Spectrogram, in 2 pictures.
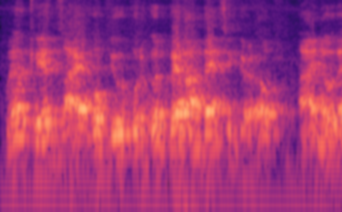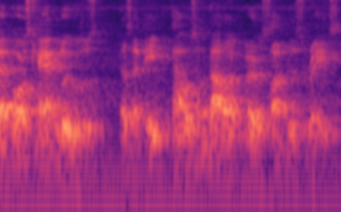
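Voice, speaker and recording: Man playing a deep-voiced blustery boss, echoey hall. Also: animated, unhurried, hardly any pauses. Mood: confident. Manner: pompous, sarcastic, blustering. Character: blustery, exasperated male boss and racehorse owner. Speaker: radio play actor. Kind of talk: old-time radio comedy acting. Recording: very echoey hall, distant, faint noise.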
